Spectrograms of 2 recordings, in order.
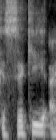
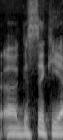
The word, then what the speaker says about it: Gesicki: And I apologize for Gesicki. I said his name wrong earlier than I've been saying Gesicki this entire time. So I apologize to that guy. Yeah. – It goes every which way. Gesicki.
